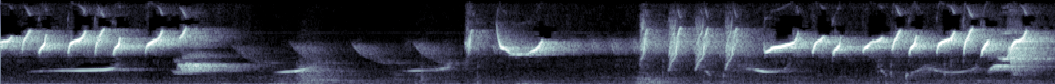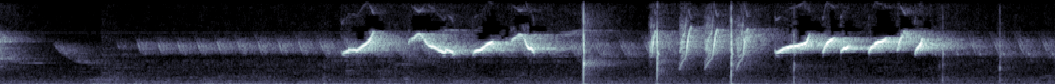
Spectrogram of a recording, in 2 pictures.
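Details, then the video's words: Pet brown-throated sunbird, tame and raised from a young age, in full song: bursts of quick, sharp, high-pitched twittering phrases separated by short pauses, with a couple of faint clicks. "Kolibri Wulung Jinak Gacor"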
